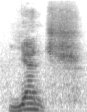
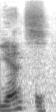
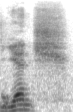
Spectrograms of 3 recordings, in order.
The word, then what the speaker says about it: Jentzsch: Jentzsch. With a sh at the end. Okay, so I was saying Jentzsch, but it's Jentzsch.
